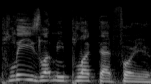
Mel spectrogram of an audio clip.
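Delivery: mock pleading in a woman's voice. Imitating women volunteering to a player: imitating women begging. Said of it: "begging him".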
